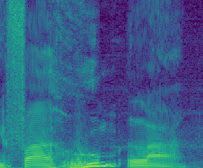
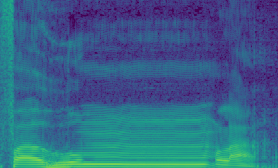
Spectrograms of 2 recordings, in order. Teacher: Cara bacanya mim matinya dibaca izhar atau dibaca jelas. Fahum la. Jadi artinya izhar itu jelas ya, tidak samar ya. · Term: izhar syafawi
